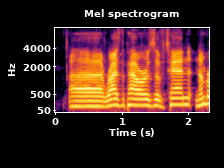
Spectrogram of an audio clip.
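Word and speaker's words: Powers of X: So we have to assume, since this is obviously a kind of retread or kind of homage to the beginning, and it is, that it should be pronounced Powers of 10.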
